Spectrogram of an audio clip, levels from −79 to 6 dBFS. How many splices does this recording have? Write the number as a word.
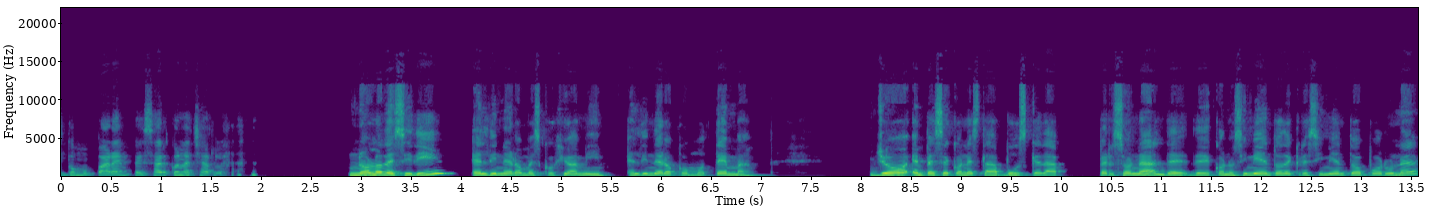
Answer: zero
